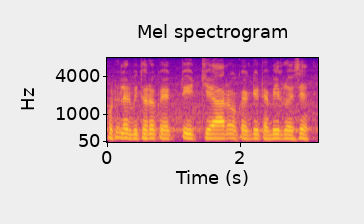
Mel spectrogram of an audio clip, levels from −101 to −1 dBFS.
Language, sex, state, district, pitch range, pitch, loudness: Bengali, male, Assam, Hailakandi, 145-155 Hz, 150 Hz, -14 LUFS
